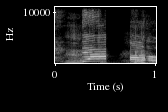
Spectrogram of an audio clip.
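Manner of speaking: high shouted no; loud protest. Real, not acted. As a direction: cry out in protest. Protesting being teased.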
